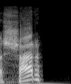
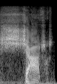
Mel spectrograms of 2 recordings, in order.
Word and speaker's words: шар: Последнее — это когда звук «ш» произносится мягко, он похож на «ща». Это, кстати, частая ошибка у многих дикторов, которые хотят произносить звук четче. У них вместо «шар» произносится «щар».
